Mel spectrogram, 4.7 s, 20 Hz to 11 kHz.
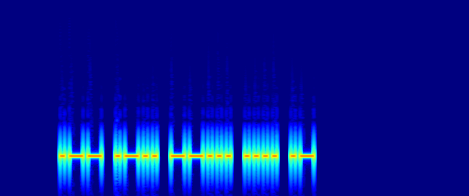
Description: Morse code, heard as a keyed tone, about 26 wpm, 700 Hz. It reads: WL7HA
